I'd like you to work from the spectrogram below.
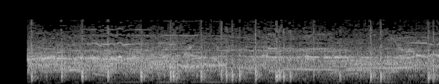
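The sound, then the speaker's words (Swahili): Fireworks explode over Kampala to welcome the 2016 New Year. A sudden start opens into a dense, loud barrage of many sharp cracks and pops that runs without pause to the end. “Ni milio ya fataki, ishara ya makaribisho yaliyonoga ya mwaka 2016 na kuupa mkono wa kwaheri mwaka 2015.”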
